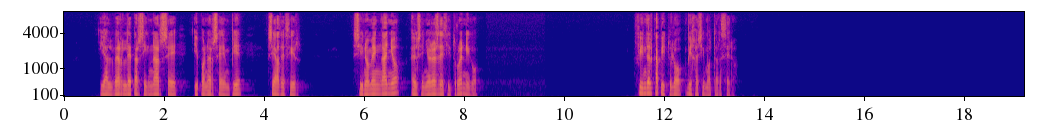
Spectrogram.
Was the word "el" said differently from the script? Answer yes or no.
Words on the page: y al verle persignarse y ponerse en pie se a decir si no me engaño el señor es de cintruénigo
no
